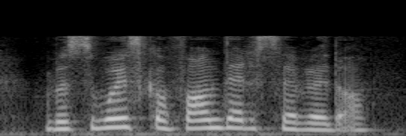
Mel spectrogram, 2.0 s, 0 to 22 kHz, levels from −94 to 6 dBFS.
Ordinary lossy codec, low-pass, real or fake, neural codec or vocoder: none; none; fake; codec, 16 kHz, 1.1 kbps, Voila-Tokenizer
